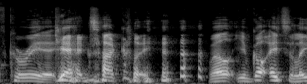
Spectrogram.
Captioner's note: laughs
